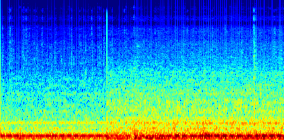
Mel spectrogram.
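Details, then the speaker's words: Fox Body Ford Mustang while driving, after driveshaft repair (rear-end bolts had been only hand-tight, previously rattling shifter): deep even road rumble and steady engine drone with no rattle or shake; smooth driveline. "This thing sounds a ton better."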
